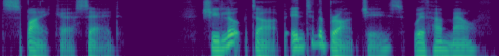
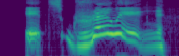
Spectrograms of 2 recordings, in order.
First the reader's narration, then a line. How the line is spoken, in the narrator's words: she cried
